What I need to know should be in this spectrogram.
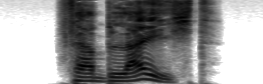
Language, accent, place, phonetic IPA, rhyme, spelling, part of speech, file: German, Germany, Berlin, [fɛɐ̯ˈblaɪ̯çt], -aɪ̯çt, verbleicht, verb, De-verbleicht.ogg
- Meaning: 1. past participle of verbleichen 2. inflection of verbleichen: third-person singular present 3. inflection of verbleichen: second-person plural present 4. inflection of verbleichen: plural imperative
